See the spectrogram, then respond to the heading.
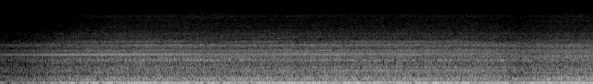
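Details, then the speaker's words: Chinese diesel heater start-up: fuel pump ticking, then just under four minutes in the glow plug switches off and the fans accelerate in a smooth rising hum as the heater heats, current building to about 4 amps; normal run-up. "now just under four minutes in we can see that the globe hugs switch off and that power consumption drops down to about an hour as the fans accelerate as the heater gets hotter you can see that the amps build back up to around four amps"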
